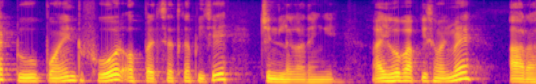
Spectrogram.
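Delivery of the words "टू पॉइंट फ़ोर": टू पॉइंट फ़ोर spelled out slowly for the class; slow, stressed answer. Shown as a demonstration. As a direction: drag out टू पॉइंट फ़ोर word by word. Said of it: "कितना आएगा?".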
